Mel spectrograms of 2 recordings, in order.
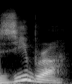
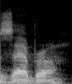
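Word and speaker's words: zebra: Тому, наприклад, американець каже зібра, а британець каже zебра.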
